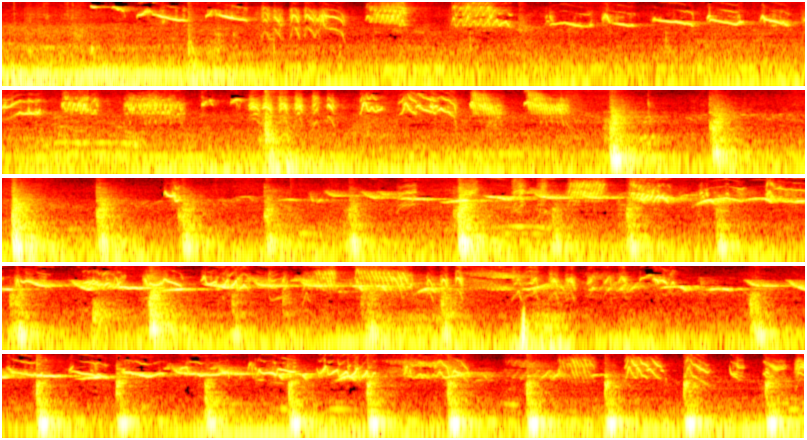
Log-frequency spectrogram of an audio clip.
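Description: Caged brown songbird singing long runs of rapid, high, sweeping chirps, one bout near the start and a longer one through the second half. A steady series of knocks sounds in the background from about a third of the way in, getting faster near the end.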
